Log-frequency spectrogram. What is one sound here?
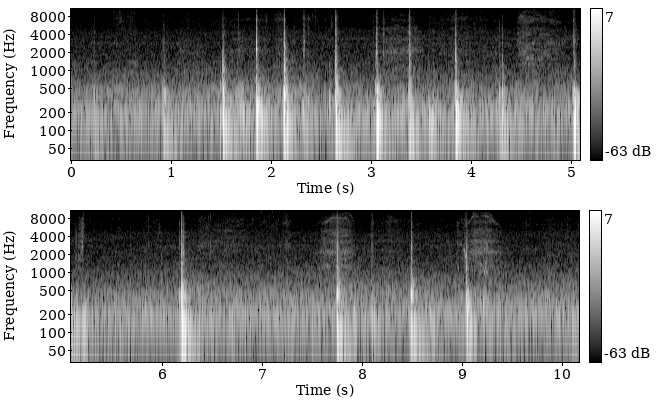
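A squeegee scrapes and taps against a glass window.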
